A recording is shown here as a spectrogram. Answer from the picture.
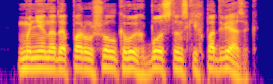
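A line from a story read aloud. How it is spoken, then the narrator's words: Hurried. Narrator (Russian): торопливо сказал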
